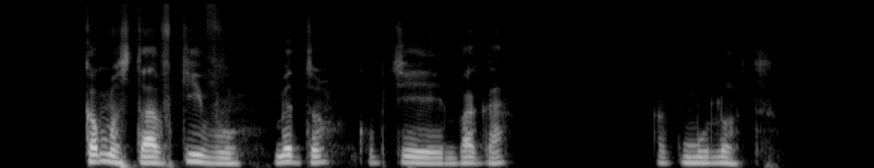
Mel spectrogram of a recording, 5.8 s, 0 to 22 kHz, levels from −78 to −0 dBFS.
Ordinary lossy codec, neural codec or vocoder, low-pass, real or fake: none; autoencoder, 48 kHz, 128 numbers a frame, DAC-VAE, trained on Japanese speech; 19.8 kHz; fake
